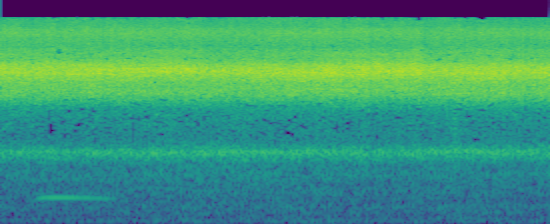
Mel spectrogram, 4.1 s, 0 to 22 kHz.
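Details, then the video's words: Billions of periodical cicadas emerging after 17 years underground in Illinois: a steady, dense shrill drone with a high hiss and a lower constant hum, and a brief faint tone near the start. "Billions of Periodical Cicadas Emerge After 17 Years Underground Cicadas Making Noise"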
